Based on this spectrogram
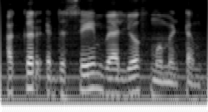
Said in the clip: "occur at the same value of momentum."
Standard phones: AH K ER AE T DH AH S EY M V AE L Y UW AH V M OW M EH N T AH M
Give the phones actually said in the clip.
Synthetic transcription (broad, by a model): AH K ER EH T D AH S EY M V AE L Y UW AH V M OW M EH N T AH M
